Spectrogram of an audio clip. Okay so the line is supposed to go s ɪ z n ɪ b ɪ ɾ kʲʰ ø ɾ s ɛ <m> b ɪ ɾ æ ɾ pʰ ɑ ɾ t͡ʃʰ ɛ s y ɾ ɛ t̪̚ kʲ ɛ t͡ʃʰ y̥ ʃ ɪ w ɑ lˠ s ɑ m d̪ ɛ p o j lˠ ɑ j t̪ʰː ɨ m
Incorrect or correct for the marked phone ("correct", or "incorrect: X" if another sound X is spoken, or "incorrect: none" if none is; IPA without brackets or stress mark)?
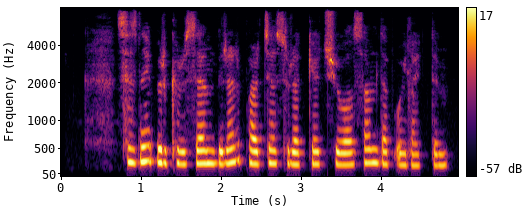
correct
